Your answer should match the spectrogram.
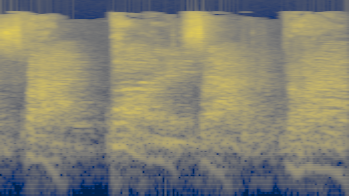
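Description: A class of young children chanting together in rhythm, with hand clapping, as part of a classroom language song or game.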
